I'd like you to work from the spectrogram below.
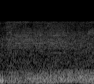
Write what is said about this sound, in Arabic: وانا قاعد على البحر دلوقتي عجبني منظر البحر القمر والنجوم وفي مركب عريضة فيها أنوار في نص البحر وصوت الأمواج زي ما انتوا سامعين كده عجبني جدا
